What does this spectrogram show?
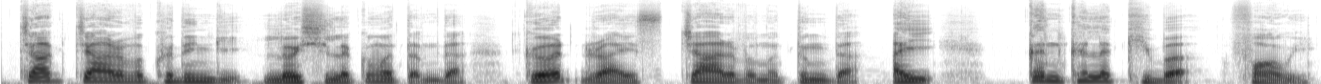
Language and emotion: Manipuri, happy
